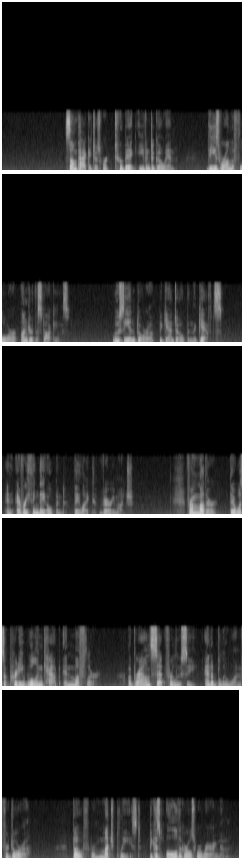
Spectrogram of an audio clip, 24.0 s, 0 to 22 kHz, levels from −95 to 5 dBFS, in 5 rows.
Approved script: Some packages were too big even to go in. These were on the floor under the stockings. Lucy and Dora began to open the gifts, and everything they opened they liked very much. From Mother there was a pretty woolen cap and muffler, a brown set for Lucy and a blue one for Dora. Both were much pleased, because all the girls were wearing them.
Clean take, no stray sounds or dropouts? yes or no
yes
